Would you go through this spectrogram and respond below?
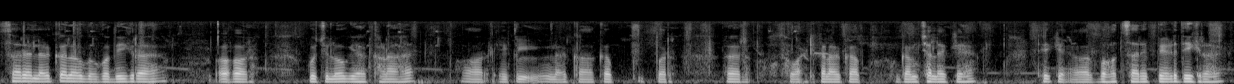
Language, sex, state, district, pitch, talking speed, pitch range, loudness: Hindi, male, Bihar, Vaishali, 125 Hz, 150 wpm, 120-130 Hz, -19 LUFS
